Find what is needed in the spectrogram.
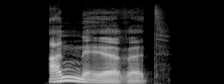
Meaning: second-person plural dependent subjunctive I of annähern
- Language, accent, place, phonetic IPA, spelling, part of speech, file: German, Germany, Berlin, [ˈanˌnɛːəʁət], annäheret, verb, De-annäheret.ogg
